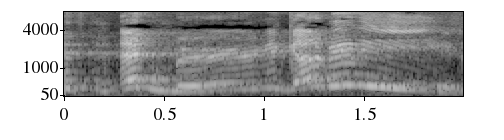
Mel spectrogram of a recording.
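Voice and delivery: big, high, loud morning radio host. Pretend. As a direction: boom it out like a morning DJ. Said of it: "my radio morning D J voice".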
